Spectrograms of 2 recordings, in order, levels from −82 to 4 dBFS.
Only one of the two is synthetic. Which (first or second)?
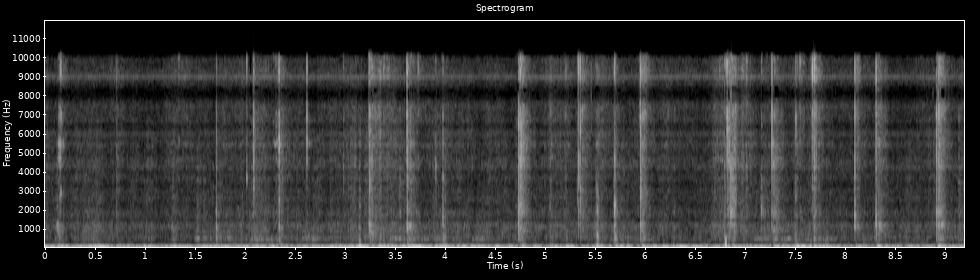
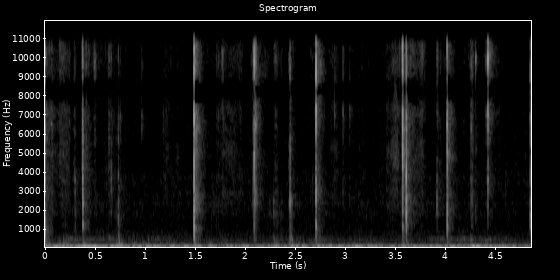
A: first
